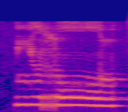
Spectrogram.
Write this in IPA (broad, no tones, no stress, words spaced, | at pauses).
ʎɯroːl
